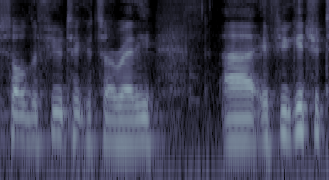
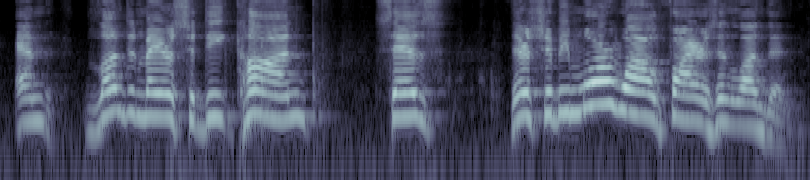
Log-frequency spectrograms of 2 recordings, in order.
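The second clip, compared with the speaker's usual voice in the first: much higher and louder, indignant; outraged; 12 semitones higher, 13 dB louder, slower than usual. Acted. Pundit blaming London mayor, high and outraged. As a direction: spit out the outrage.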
